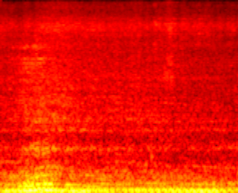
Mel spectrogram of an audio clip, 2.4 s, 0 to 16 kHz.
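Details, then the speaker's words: Jaguar XKR (X100) with an intermittent rough idle; the cam position sensor and a cam cover bolt are suspected: revs drop, and a throttle blip brings a quick rev, then the engine sags, runs rough and nearly stalls. "the revs are dropping off slightly now this what I'm convinced it's something it's got to be something so simple oh revs dropping no let me blip the throttle see what happens nor if I do that it'll stall"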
